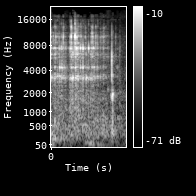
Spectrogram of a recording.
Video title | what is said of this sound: Quinn's Nursery Tour | this one actually rattles and you shake it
